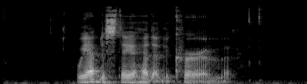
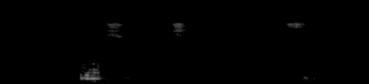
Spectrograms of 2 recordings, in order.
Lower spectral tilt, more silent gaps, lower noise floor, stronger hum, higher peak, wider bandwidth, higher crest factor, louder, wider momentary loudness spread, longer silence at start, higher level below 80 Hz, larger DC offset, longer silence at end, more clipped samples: about the same, -3 dB/octave vs -4 dB/octave; neither; second, -57 dBFS vs -85 dBFS; neither; first, -6 dBFS vs -32 dBFS; first, 16.5 kHz vs 7.6 kHz; about the same, 20 dB vs 22 dB; first, -24 LUFS vs -49 LUFS; first, 21 LU vs 14 LU; about the same, 0.8 s vs 0.8 s; first, -52 dBFS vs under -90 dBFS; neither; first, 0.75 s vs 0.6 s; neither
